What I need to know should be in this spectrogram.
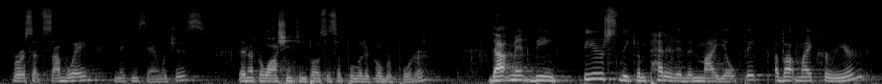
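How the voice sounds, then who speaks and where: A man in his thirties from the Philippines giving a personal talk to an audience, earnest and emphatic, often checking in with a quick "right?". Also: on the high side, warm tone.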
